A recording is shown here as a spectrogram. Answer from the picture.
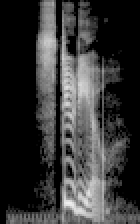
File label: "studio", spelling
